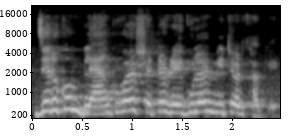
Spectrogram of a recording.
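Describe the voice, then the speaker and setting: High-voiced Bengali woman teaching in a reverberant room. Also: darkish tone. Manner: explanatory, asks "ঠিক আছে?" to check understanding; reads English definitions slowly. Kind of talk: recorded lecture. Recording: long reverb, faint noise.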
